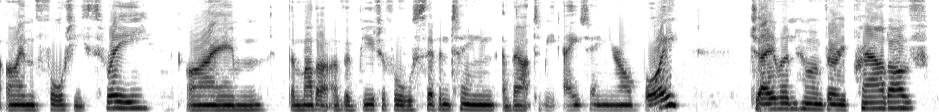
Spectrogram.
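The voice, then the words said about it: Australian accent. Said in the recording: “as you can tell by my accent, I'm from Australia”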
